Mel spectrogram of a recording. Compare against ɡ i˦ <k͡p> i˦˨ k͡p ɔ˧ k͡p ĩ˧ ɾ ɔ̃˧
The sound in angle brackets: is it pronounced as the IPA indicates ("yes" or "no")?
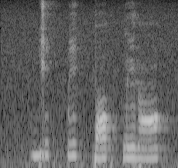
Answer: yes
